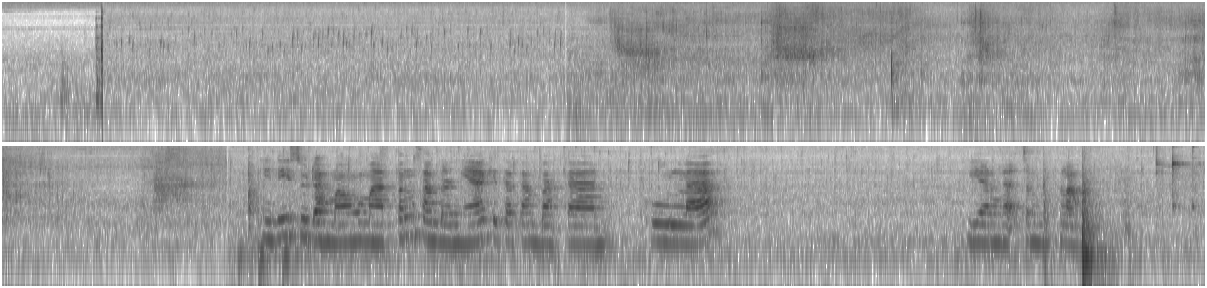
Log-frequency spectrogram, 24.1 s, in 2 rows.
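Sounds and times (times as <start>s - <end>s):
paste sizzling in a wok: 1.0s - 23.6s
spatula stirring paste: 6.0s - 12.6s.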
